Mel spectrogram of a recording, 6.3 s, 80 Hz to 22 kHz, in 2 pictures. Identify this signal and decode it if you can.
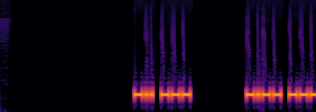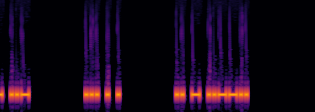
Morse code, heard as a keyed tone, about 45 wpm, 700 Hz. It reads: DO YOU SEE IT?
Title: 3x Word-Spacing - Sentences from Top 100 Words - 45wpm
